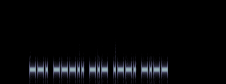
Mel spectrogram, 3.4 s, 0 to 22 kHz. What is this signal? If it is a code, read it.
Morse code, heard as a keyed tone, about 40 wpm, 690 Hz. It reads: G8KPY
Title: DXCC-100 Call Signs - 5 Characters - Repeated 2x - 40wpm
